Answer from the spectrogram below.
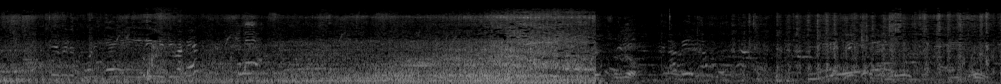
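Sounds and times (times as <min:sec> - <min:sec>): motor vehicle running: 0:00.0 - 0:06.0
faint crowd voices: 0:00.0 - 0:10.0.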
